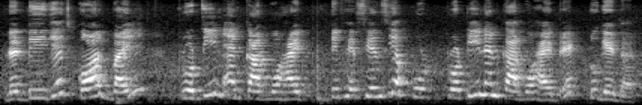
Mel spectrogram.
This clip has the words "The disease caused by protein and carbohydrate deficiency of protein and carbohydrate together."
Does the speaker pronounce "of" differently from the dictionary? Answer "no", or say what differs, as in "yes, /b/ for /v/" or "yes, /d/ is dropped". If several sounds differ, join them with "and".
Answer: yes, /p/ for /v/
